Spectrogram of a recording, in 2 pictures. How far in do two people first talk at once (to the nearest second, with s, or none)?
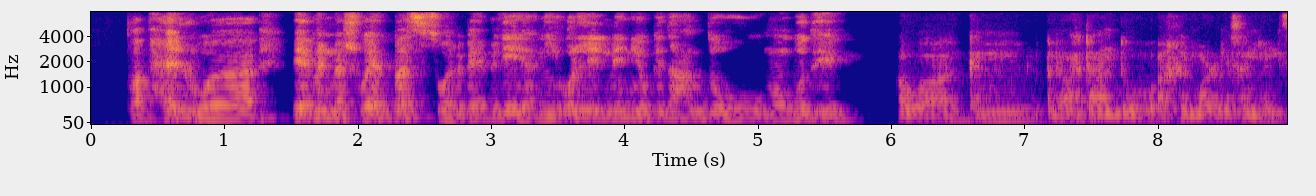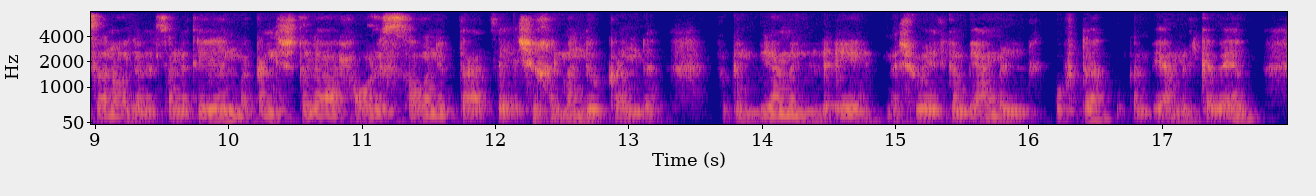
none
